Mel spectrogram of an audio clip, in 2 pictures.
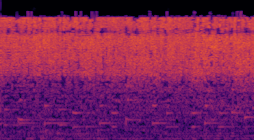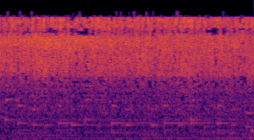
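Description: Turkish chicken kebabs sizzle on a barbecue grill in a loud, constant, bright hiss of frying that holds steady throughout, with no talk over it.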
